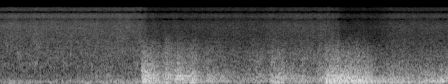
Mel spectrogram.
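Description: Heavy rain pouring steadily, then a loud crack of thunder about a second and a half in that rumbles on, with a second surge of thunder about three seconds in.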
